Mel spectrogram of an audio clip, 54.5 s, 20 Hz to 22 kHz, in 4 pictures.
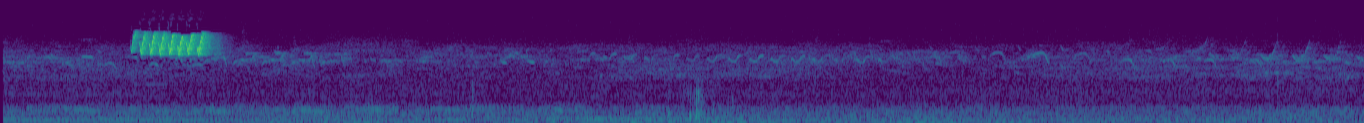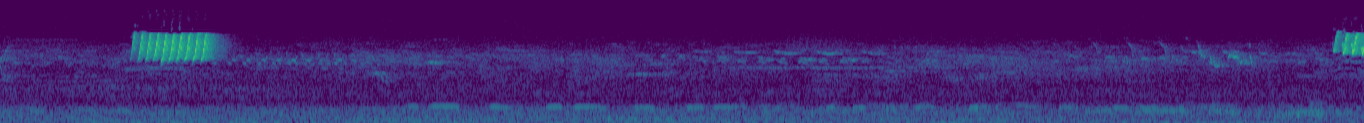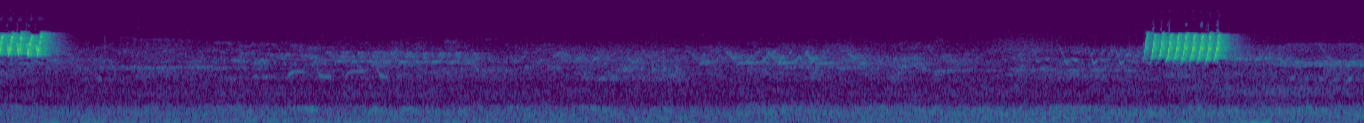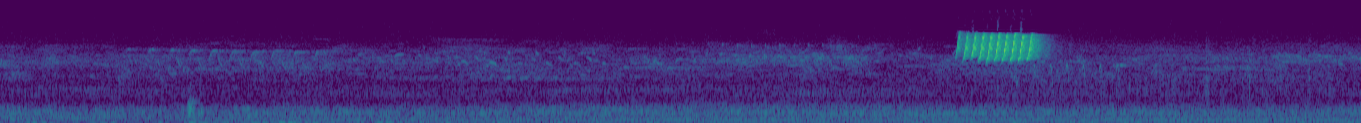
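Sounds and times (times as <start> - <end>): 
Bonelli's warbler: 0.9 - 2.3, 14.9 - 15.9, 26.8 - 27.9, 38.7 - 39.8, 50.4 - 54.5.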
